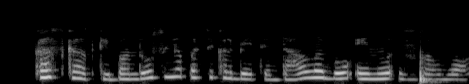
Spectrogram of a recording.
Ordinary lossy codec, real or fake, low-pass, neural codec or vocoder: Opus, 64 kbps; real; 5.4 kHz; none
